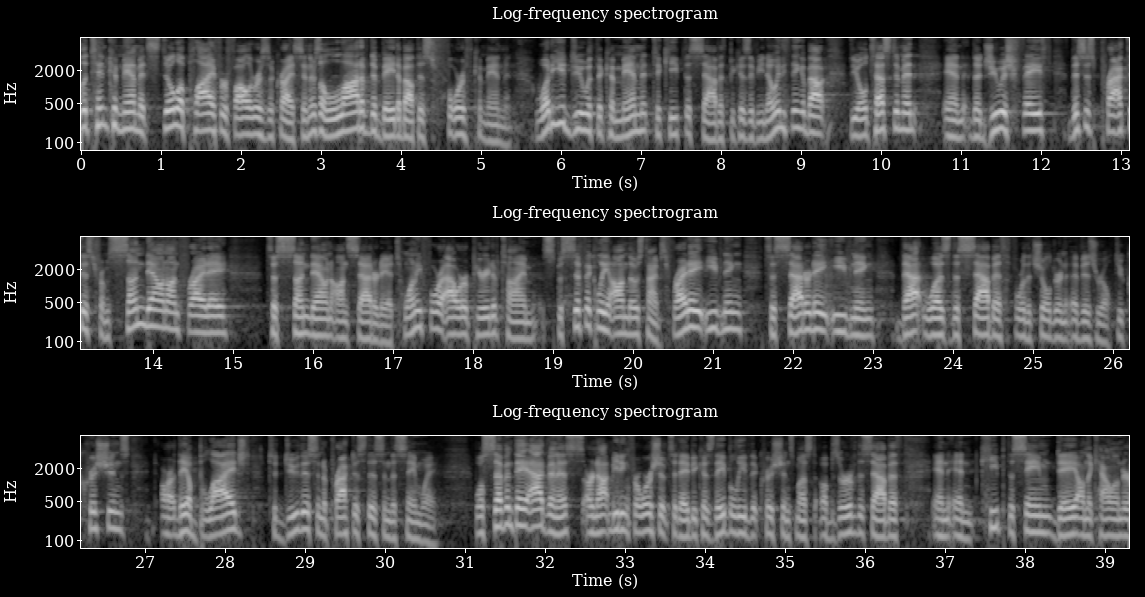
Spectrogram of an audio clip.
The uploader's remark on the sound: Message recorded on February 11, 2024, at Liferoads Church in Spokane, Washington.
